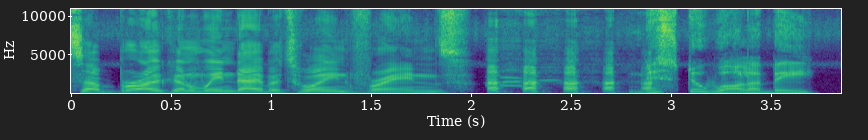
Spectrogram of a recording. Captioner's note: laughs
